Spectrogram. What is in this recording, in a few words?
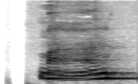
"man3", Chinese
